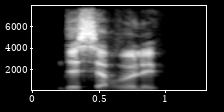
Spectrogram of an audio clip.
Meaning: 1. to debrain (to remove the brain) 2. to brainwash
- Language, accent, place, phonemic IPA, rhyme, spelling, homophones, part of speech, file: French, France, Lyon, /de.sɛʁ.və.le/, -e, décerveler, décervelai / décervelé / décervelée / décervelées / décervelés / décervelez, verb, LL-Q150 (fra)-décerveler.wav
